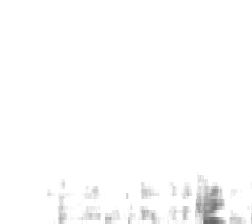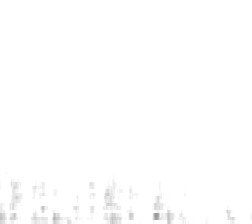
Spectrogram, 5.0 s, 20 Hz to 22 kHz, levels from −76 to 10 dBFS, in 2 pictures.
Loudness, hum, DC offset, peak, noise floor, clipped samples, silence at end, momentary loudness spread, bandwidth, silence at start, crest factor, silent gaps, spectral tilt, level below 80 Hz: -33 LUFS; none; under 0.1%; -16 dBFS; -73 dBFS; under 0.1%; 0.95 s; 29 LU; 13.5 kHz; 0.6 s; 28 dB; none; -3 dB/octave; under -90 dBFS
